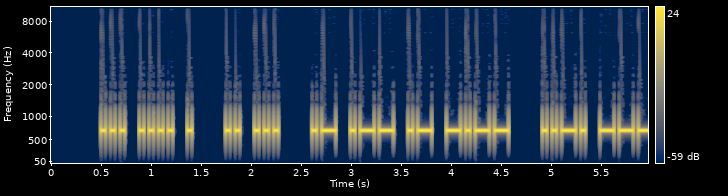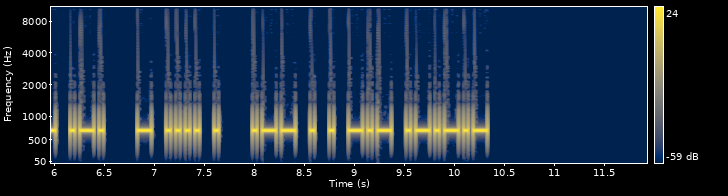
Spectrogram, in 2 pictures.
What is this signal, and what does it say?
Morse code, heard as a keyed tone, about 25 wpm, 700 Hz. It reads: SHE IS AWAY FOR THE WEEK.
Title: Sentences from Top 1000 Words - Review Part 2 - 25wpm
